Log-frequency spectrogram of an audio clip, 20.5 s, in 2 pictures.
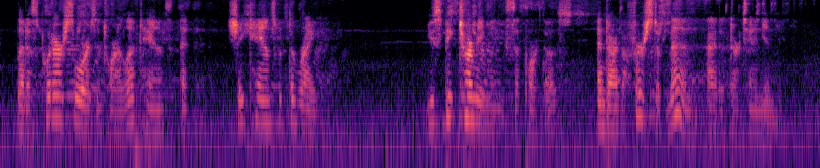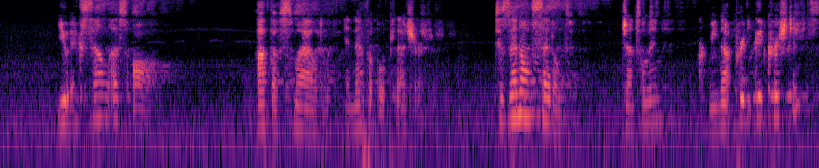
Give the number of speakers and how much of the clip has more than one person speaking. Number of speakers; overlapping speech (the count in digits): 1, no overlap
